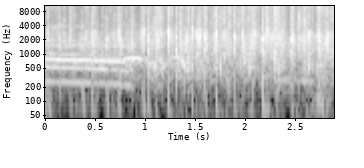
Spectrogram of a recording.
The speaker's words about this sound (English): Thank you all for participating. If I could, I'd like to get a round of applause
